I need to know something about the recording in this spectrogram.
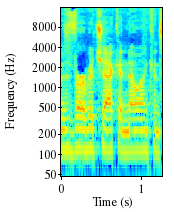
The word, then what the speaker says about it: Vrbicek: and last name but my last name is verbachek and no one can spell it so fan and flame is is also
